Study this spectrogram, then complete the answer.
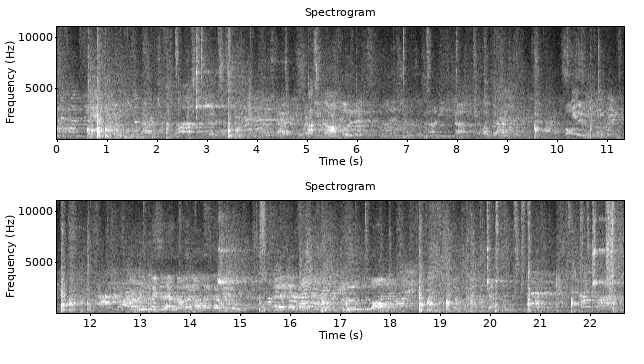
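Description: Tennis rackets strike a ball in a large echoing hall.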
